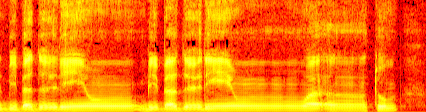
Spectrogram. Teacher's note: البعض يولد حرف مد بعد كسرة الإدغام فنقول، فيقول ببدر، ببدر وأنتم، وهذا خطأ أيضا.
